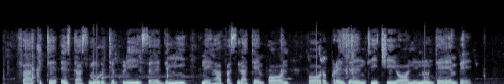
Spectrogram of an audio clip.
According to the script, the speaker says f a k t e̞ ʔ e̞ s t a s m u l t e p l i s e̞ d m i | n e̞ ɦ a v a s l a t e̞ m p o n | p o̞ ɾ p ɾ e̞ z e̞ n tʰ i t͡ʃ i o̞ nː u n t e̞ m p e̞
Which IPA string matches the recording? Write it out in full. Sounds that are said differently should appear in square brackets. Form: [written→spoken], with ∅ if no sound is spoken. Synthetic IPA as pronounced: f a k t e̞ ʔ e̞ s t a s m u l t e p l i s e̞ d m i | n e̞ ɦ a v a s l a t e̞ m p o n | p o̞ ɾ p ɾ e̞ z e̞ n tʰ i t͡ʃ i o̞ nː u n t e̞ m p e̞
